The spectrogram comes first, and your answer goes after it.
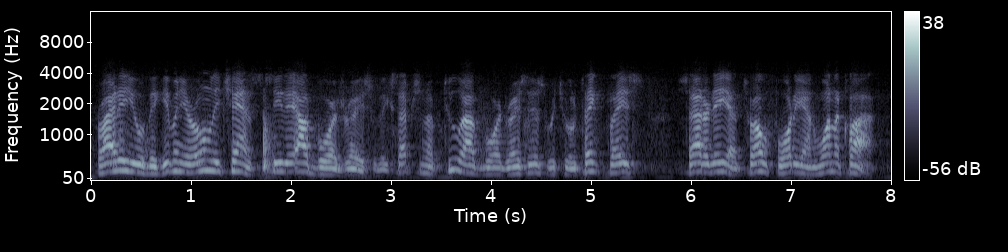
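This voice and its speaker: A man's voice: sits high, animated, fairly quick. An American man, a guest on 1930s radio, reading a scripted announcement about an event. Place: radio studio. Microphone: vintage studio broadcast microphone. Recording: tinny, faintly noisy 1930s radio broadcast.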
